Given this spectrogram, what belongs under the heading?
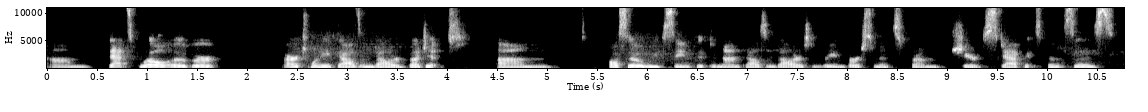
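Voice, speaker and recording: Polite woman, lowish voice, presenting finances. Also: fairly bright tone, no room sound, rough recording. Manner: polite, informal, hesitant with frequent pauses. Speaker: finance committee treasurer presenting budget report. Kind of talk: semi-formal financial presentation on a group call.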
